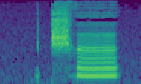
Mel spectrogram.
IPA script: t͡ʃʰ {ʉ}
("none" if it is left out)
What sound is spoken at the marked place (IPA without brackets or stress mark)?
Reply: ə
